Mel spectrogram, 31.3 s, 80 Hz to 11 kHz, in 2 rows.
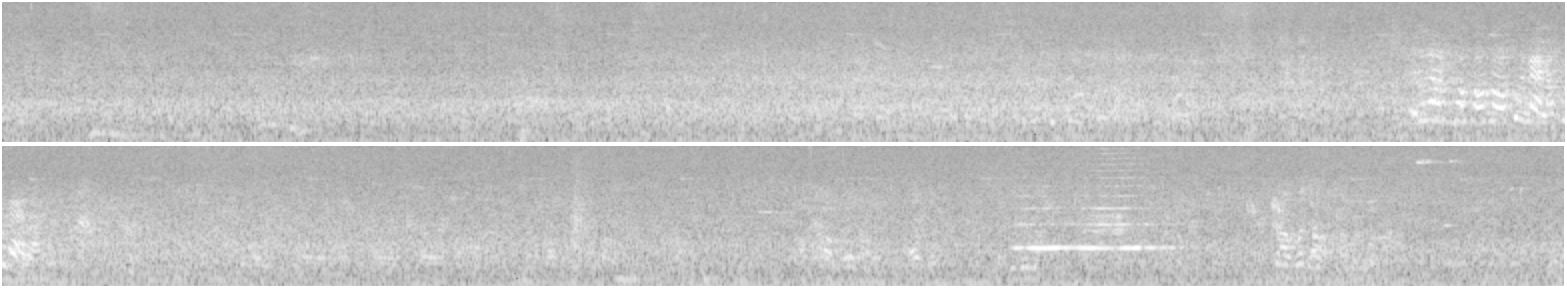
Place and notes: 太武山公園, Kinmen County - in the Park
In Square Park, Tourists, Birds singing, Wind, Forest
Zoom H2n MS+XY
